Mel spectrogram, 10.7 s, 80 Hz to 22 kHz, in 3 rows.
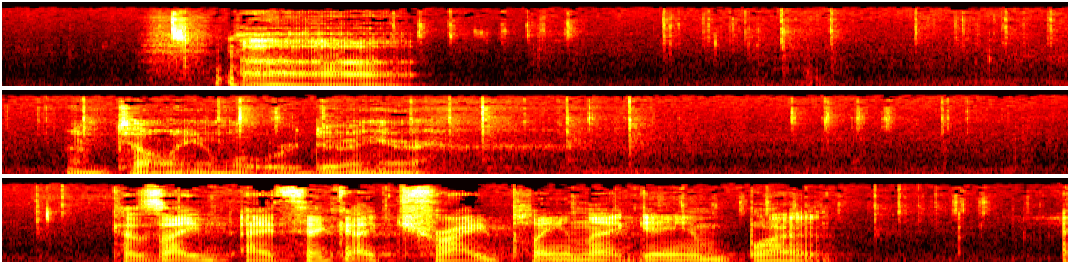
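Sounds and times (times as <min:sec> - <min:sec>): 
speech: 0:00.8 - 0:01.4, 0:03.8 - 0:05.1, 0:07.5 - 0:10.0
typing on a computer keyboard: 0:01.3 - 0:06.8, 0:08.9 - 0:10.6.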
